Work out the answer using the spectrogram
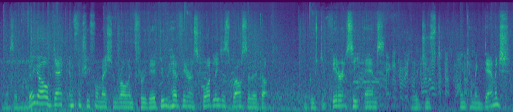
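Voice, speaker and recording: A man giving relaxed, analytical play-by-play commentary on a strategy game replay, thinking aloud as the match unfolds. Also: mid-range voice, normal speed, over music. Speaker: game caster. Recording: game battle sounds over the voice. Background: game gunfire and artillery.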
